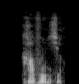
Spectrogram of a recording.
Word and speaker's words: 花粉症: 日文讲花粉症，念作是卡风小。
